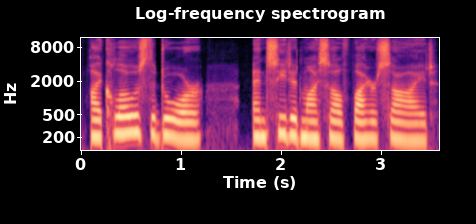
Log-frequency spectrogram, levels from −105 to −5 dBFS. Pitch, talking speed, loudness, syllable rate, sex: 200 Hz, 165 wpm, -16 LUFS, 4.4 syllables/s, female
